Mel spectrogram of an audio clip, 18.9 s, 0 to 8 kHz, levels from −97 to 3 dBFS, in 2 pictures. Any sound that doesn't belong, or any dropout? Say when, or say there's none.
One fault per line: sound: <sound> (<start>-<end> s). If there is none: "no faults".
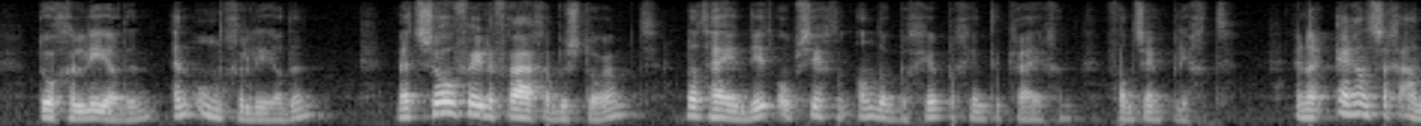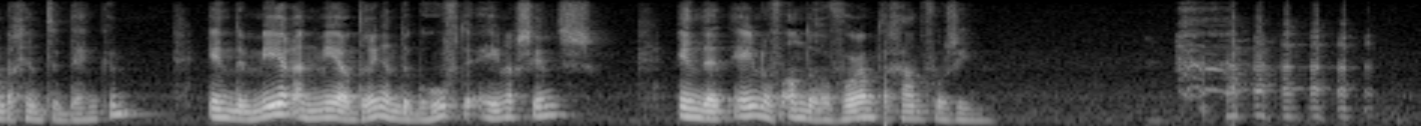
sound: laugh (17.1-18.7 s)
